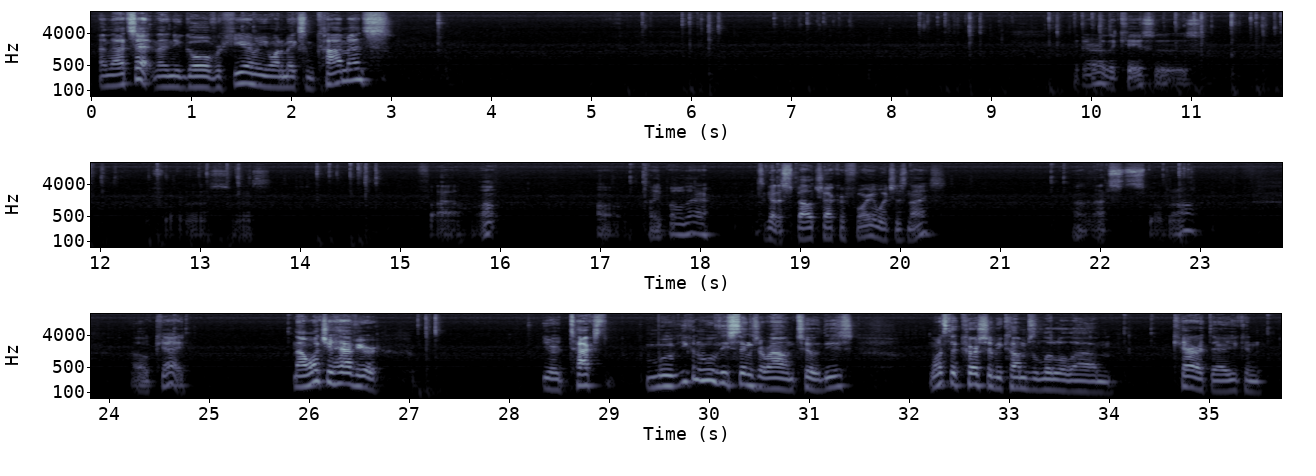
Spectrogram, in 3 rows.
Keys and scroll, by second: 0.0-1.9 typing, 6.2-15.2 typing, 22.8 BackSpace, 25.0 typing, 27.2 typing, 29.2 space.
